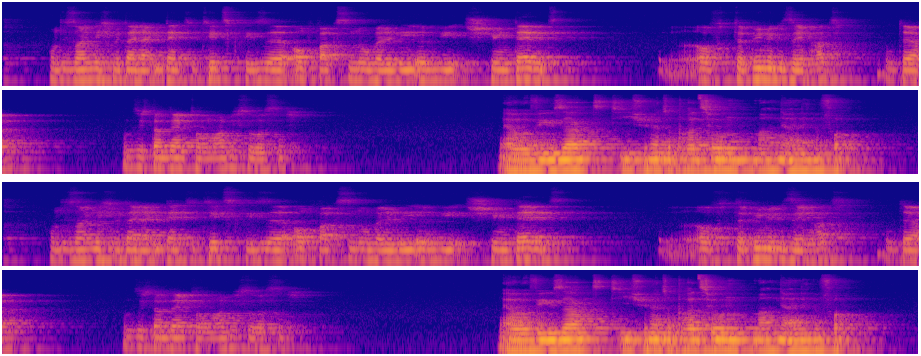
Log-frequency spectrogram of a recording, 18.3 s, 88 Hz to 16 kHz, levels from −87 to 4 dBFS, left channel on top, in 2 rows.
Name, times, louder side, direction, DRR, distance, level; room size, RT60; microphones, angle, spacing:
voice 1, 0.5-5.5 6.6-8.4 8.8-9.3 10.4-12.1, left 2 dB, 35° left, -1 dB, 0.5 m, -29 dB
voice 2, 14.1-17.5, right 1 dB, 30° right, -2 dB, 1.1 m, -22 dB
6.9 x 3.8 x 3.7 m, 1.3 s
head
